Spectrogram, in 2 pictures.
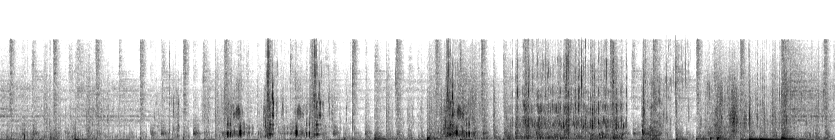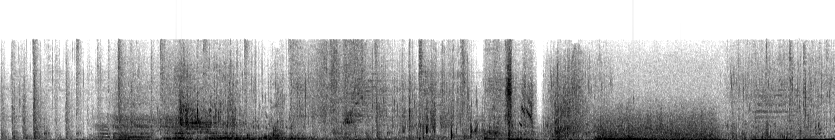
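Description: Cartoon soundtrack of music mixed with wet, liquid sound effects and whooshing sweeps. It gets louder in the last few seconds with a dense rushing, gushing noise as the nose runs.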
